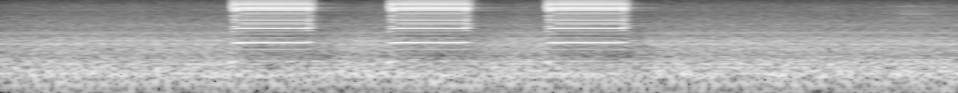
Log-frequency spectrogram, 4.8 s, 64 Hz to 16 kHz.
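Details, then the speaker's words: 1988 Mazda RX7 rotary engine that won't start, key on with diagnostic connector hooked up: three even high-pitched buzzer beeps indicating fault code 03; cause not yet determined. "Okay, I hear it beeping. could wait a second. 03 beeping three times."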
